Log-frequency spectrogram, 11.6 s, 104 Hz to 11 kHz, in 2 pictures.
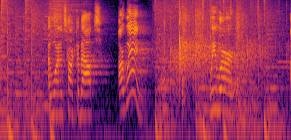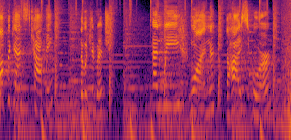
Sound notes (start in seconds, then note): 3.1 applause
